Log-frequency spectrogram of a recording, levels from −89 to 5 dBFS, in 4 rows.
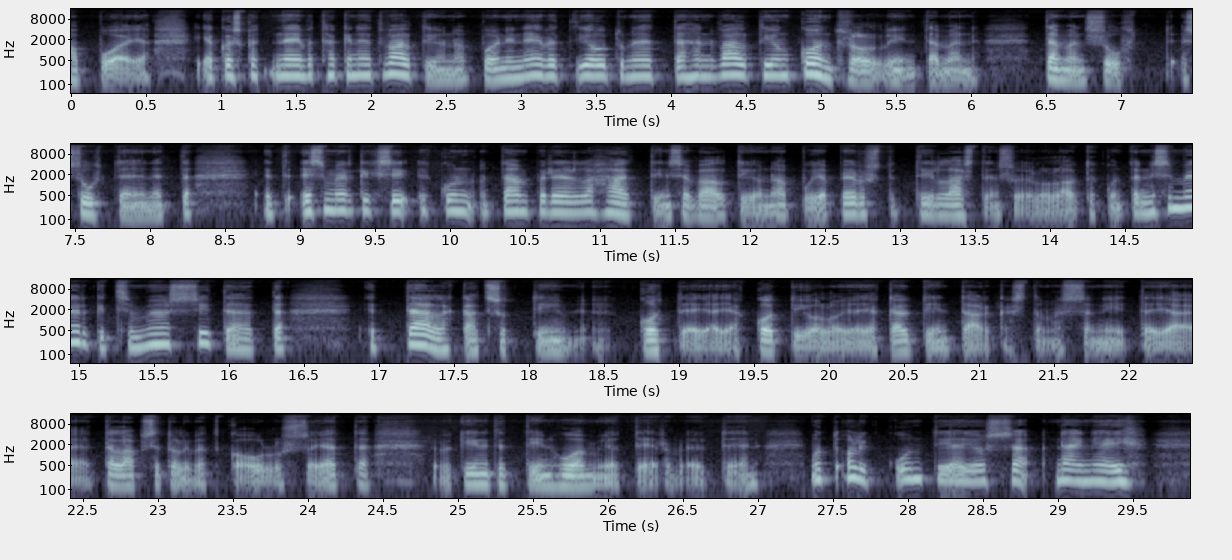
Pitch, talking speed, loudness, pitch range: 175 Hz, 120 wpm, -24 LUFS, 150-190 Hz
